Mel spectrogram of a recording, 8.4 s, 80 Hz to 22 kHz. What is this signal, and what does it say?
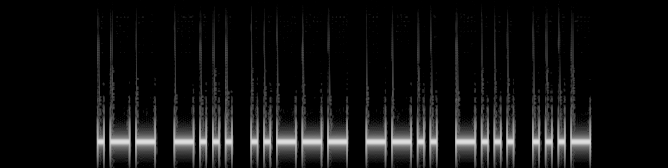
Morse code, heard as a keyed tone, about 15 wpm, 700 Hz. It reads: WB2ZBV
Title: USA Call Signs - 6 Characters - 2x Character Spacing - 15wpm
